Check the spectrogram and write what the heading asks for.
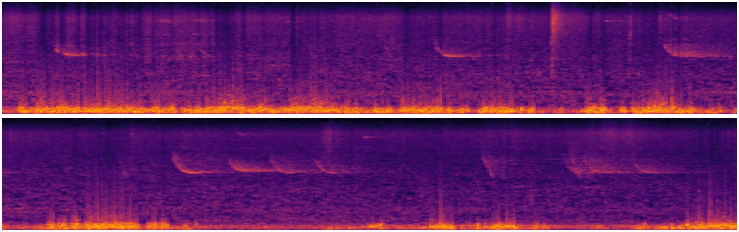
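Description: Wind buffeting the microphone, a low rumble rising and falling in gusts. Over it, a short high chirp that drops in pitch is repeated about ten times, several in quick succession near the middle and end.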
